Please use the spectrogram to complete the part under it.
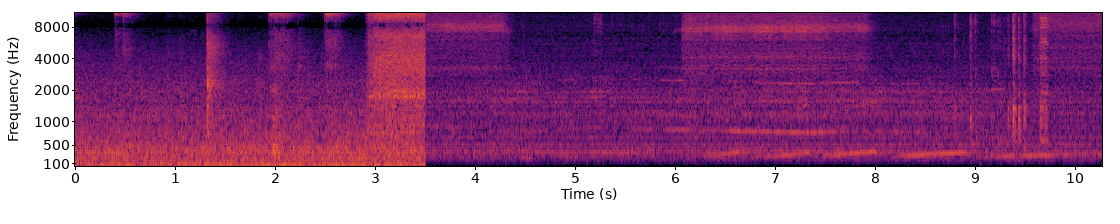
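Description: A ratchet works loose the intake bolts on a 2006 Dodge Charger R/T engine, with a run of close, loud rattling clicks followed by quieter scattered clicks and metallic ticks.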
